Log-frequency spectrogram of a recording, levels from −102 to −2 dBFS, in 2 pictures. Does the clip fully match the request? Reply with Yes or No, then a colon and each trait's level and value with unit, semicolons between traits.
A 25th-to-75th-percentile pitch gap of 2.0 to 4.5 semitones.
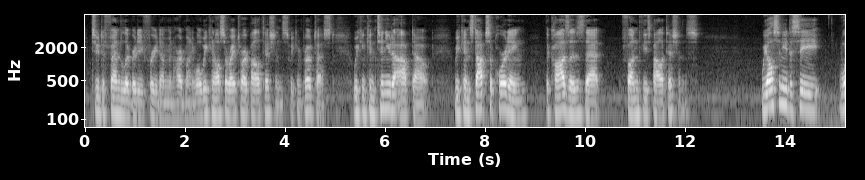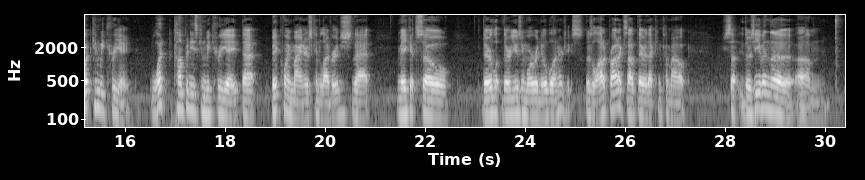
Yes: average, 3.1 semitones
